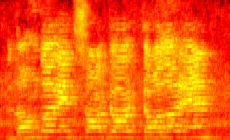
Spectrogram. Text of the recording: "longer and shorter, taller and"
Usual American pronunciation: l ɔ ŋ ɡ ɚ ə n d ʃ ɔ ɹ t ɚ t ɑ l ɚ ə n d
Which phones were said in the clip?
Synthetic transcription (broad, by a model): l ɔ ŋ ɡ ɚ ə n d s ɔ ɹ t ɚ t ɑ l ɚ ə n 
